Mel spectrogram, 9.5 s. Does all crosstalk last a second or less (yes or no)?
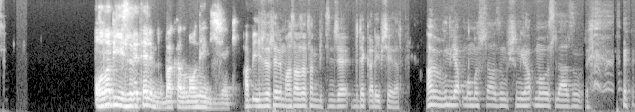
yes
